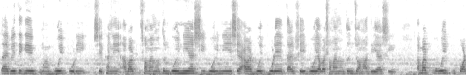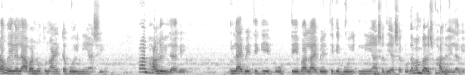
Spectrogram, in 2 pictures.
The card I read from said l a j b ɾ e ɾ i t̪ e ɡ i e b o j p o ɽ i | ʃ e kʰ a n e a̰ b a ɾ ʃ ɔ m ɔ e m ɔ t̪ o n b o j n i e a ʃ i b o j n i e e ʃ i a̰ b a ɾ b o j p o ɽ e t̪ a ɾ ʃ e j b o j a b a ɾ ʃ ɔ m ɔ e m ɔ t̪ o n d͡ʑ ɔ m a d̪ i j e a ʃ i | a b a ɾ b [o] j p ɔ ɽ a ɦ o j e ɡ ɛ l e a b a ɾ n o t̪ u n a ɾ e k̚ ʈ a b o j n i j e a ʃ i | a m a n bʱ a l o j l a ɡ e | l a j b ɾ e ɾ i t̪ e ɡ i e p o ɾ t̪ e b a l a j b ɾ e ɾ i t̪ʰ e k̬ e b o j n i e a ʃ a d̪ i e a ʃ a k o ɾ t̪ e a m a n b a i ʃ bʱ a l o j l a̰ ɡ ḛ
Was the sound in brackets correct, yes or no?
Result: yes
